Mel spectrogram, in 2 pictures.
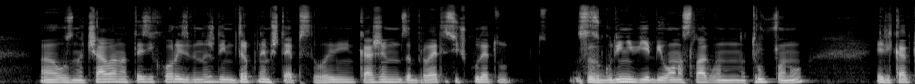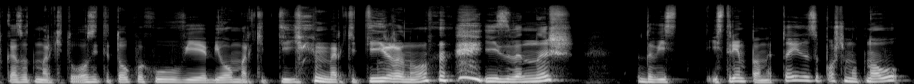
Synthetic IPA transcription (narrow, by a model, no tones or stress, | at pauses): əoznɐt͡ʃavənɐt̪ɛzixɔɾəizvɛd̪nɤʃd̪ɐimd̪ɾɤpnɛmʃt̪ɛ̰psɛ̰lˠə̰id̪ɐimkaʒɛmzɐbɾɐvɛt̪ɛfsit͡ʃkod̪ɛt̪o | sɐzɡod̪iniviɛbilˠɔnɐslˠaɡvɐnonɐt̪ɾupvɐno | ilikak̚t̪o̥kazvɐt̪mɐɾkɛ̥t̪o̰lˠɔzit̪ɛt̪ɔlˠkʊvɐxubˠʊviɛbilˠɔmɐɾkɛt̪imɐɾkɛt̪iɾɐnoiːzvɛd̪nɤʃ | d̪ɐvi | ḭst̪ɾiɛmpɐmɛt̪əid̪ɐzɐpɔt͡ʃnɛmot̪nɔvʊ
